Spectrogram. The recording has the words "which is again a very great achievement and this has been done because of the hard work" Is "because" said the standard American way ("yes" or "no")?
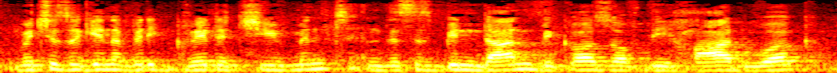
yes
